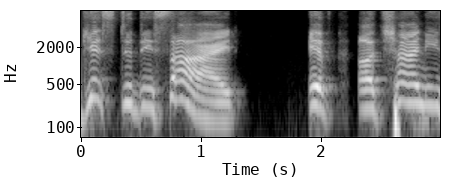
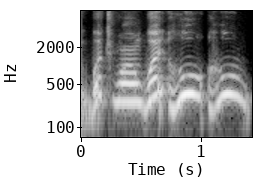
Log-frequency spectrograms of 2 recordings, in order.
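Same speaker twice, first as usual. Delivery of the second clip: higher, louder outburst; exasperated; 9 semitones higher, 5 dB louder, slower than usual. Real, not acted. Host scolding viewers in disbelief, higher and louder. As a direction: fling it out in disbelief.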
